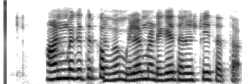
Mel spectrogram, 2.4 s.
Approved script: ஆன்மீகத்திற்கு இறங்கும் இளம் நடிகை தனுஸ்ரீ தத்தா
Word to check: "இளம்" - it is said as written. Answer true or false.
true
